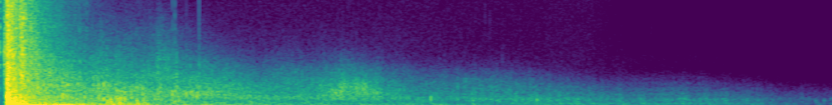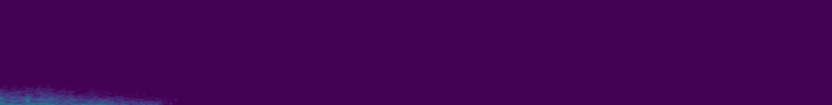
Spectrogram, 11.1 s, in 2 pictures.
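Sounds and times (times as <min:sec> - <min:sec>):
M249 machine gun muzzle firing: 0:00.0 - 0:02.5.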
